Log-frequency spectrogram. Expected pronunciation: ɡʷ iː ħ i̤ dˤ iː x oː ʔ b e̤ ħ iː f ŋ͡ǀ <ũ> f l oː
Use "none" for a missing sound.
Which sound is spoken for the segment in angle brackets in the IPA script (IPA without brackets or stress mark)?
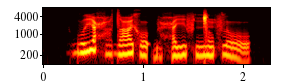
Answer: ũ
